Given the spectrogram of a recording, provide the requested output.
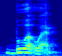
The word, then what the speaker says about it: bo-oor: If you want to accentuate the fact that you are going over the top, you say bo-oor. Spelled like that.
